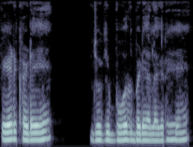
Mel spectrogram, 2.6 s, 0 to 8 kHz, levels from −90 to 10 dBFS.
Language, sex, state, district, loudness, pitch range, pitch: Hindi, male, Uttar Pradesh, Saharanpur, -16 LUFS, 145-155 Hz, 150 Hz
